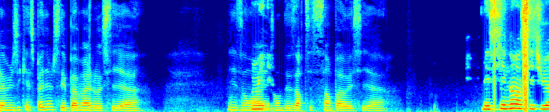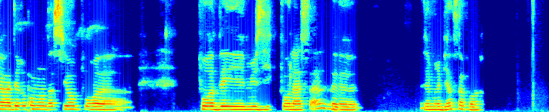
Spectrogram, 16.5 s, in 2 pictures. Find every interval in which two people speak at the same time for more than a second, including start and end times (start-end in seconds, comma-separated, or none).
none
